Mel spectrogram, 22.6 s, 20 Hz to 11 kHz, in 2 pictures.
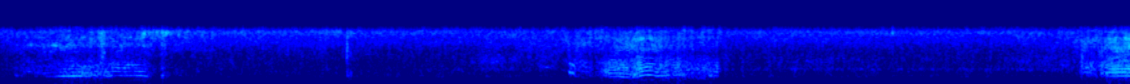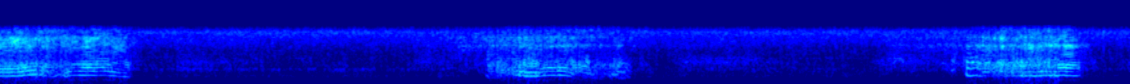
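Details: Man snoring while napping in an armchair: loud, rattling, tonal snores recurring roughly every five seconds, about 12 breaths a minute.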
